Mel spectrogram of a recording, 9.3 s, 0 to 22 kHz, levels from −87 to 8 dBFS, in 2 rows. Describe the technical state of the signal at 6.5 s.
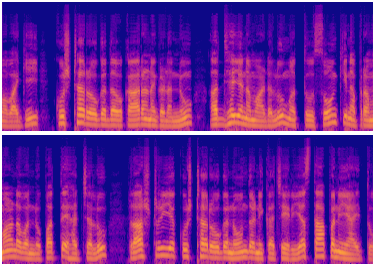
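Opus compression runs through the whole clip, 6.5 s included: at this low rate bands get noise-filled, so the speech sounds grainy and rough, likely from a CELT-mode encode.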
